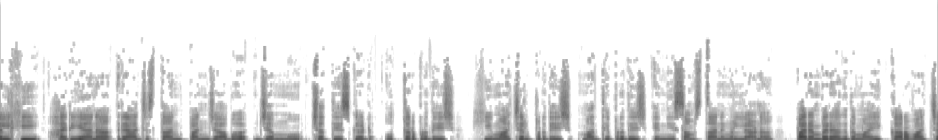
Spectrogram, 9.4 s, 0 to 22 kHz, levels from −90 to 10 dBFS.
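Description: Throughout, the speech has plainly audible watery, swirling coloration with nothing above 20.8 kHz, likely MP3 compression at a low bitrate, which fits about 48 kbps. At 5.35 s, just before "പ്രദേശ് മധ്യപ്രദേശ് എന്നീ", and again at 7.05 s, just after "ഹിമാചൽ പ്രദേശ് മധ്യപ്രദേശ് എന്നീ", pre-echo places a brief hiss of about 15 ms ahead of an attack, softening its onset.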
